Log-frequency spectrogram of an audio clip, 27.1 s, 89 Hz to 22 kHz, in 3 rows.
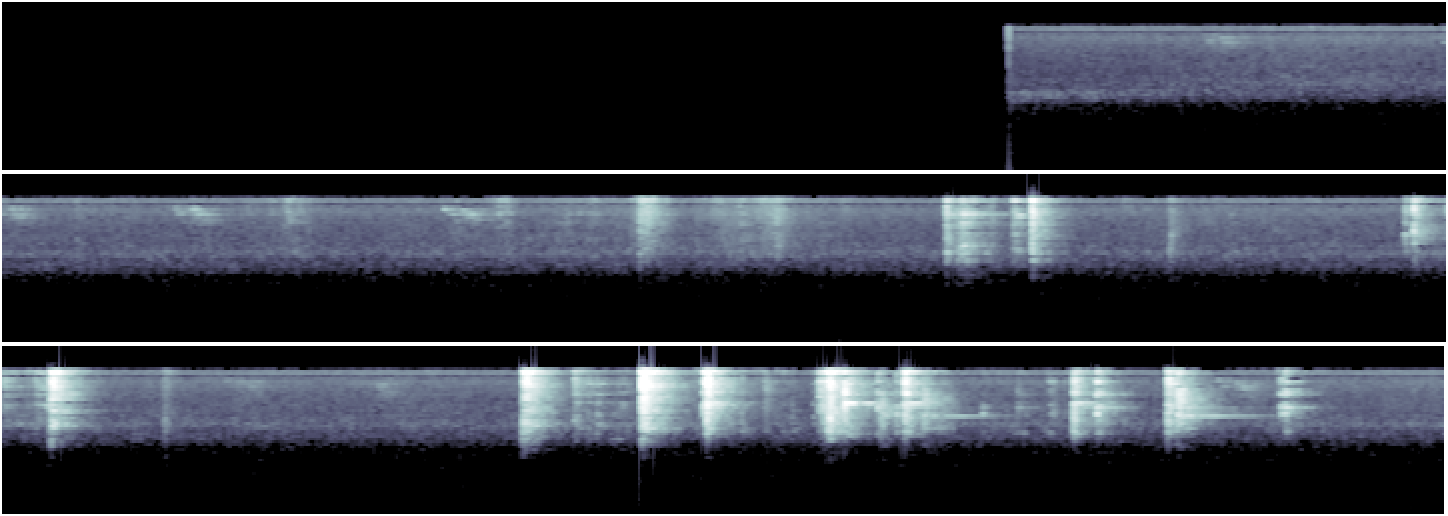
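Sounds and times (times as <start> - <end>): metallic clinks and taps: 21.3 - 26.3.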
